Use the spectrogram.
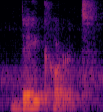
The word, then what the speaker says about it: Descartes: That's how you say it, Descartes.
